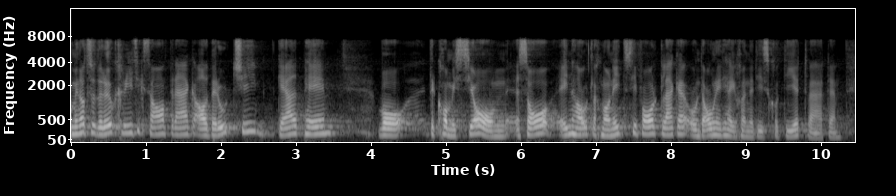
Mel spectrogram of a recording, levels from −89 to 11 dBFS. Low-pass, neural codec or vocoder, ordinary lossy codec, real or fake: 7.2 kHz; none; Opus, 64 kbps; real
